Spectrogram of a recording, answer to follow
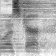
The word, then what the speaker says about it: Worcester: Prior to leading JPL, Leshin was president of Worcester Polytechnic Institute, served as Rensselaer Polytechnic Institute School of Science dean, and held senior executive positions at NASA.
